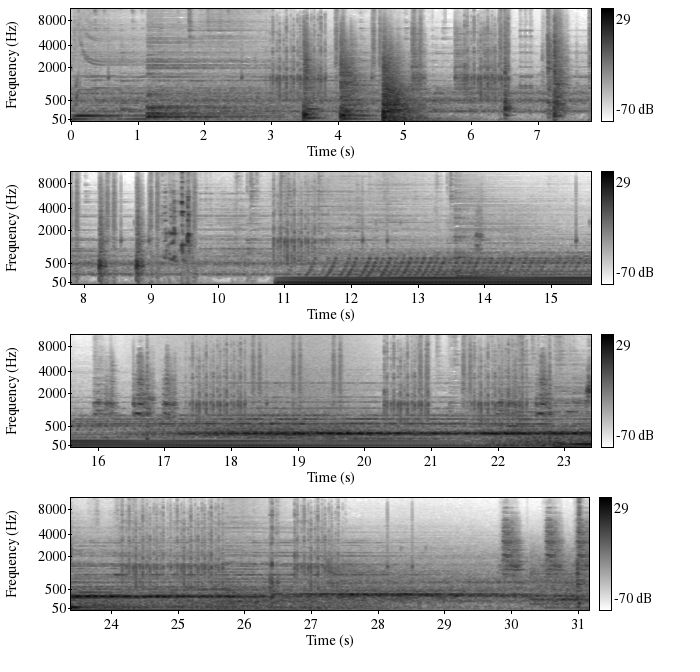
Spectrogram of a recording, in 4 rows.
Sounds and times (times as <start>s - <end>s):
Music: 0.0s - 31.1s.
